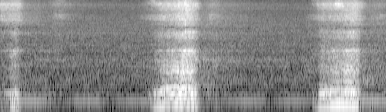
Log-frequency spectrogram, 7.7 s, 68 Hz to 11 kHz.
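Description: Deep, rumbling snores on the in-breath every few seconds, about 18 per minute, over quiet room noise: snoring during sleep.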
